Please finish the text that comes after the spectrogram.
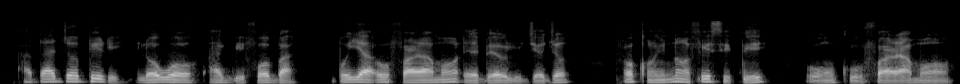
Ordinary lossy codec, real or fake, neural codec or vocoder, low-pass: none; fake; codec, 16 kHz, 4 kbps, FunCodec, trained on LibriTTS, 50 frames a second; none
